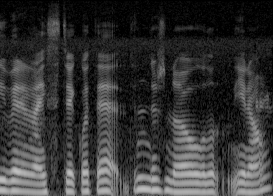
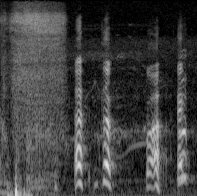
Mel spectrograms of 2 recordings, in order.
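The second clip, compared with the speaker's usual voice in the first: incredulous laugh; 7 semitones higher, much slower than usual. Retold or imitated. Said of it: "And I'm like".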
